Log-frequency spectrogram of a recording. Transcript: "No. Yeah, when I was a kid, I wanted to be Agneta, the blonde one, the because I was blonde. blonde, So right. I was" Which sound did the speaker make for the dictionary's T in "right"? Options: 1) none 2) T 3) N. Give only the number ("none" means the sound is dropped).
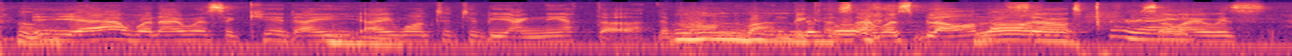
1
